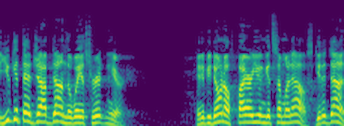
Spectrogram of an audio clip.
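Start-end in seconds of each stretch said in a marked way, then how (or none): none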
